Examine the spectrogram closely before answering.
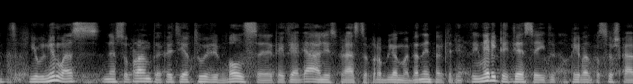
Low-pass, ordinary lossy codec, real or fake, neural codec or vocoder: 7.2 kHz; MP3, 48 kbps; fake; codec, 16 kHz, 1 kbps, FreqCodec, larger model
